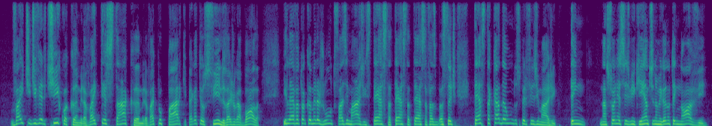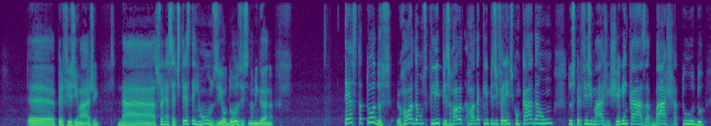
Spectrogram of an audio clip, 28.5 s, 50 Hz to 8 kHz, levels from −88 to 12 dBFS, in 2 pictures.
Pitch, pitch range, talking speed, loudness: 195 Hz, 160-220 Hz, 180 wpm, -19 LUFS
